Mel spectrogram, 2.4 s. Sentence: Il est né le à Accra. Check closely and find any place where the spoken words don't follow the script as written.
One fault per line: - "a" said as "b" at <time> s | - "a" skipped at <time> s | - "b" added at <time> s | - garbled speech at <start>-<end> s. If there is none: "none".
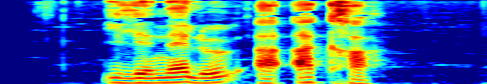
none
